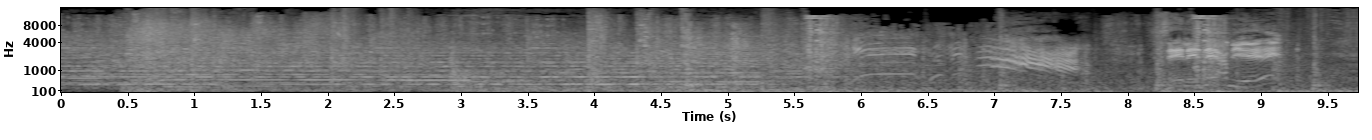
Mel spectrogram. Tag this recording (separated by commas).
Music, Speech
